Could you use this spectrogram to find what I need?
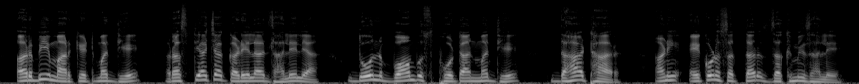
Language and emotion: Marathi, neutral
